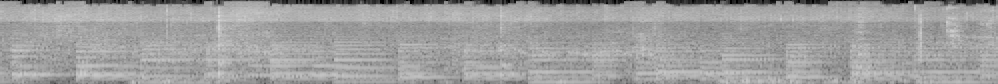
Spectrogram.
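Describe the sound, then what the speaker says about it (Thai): Chinese kale and canned fish stir-fry in a hot pan, giving a constant loud sizzle with scraping, tossing noises of stirring and a humming tone underneath, unbroken by speech. "มาแล้วเราก็ผัดให้เข้ากันเลยนะครับ"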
